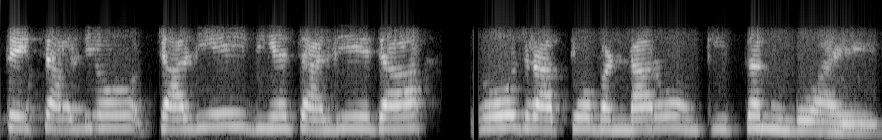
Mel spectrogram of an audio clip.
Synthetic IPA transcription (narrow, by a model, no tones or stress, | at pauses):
t̪et͡ɕaːliot͡ɕaːliːɗĩːə̃t͡ɕaːliːd͡ʑaː | ɾoːd͡ʑɾaːt̪ijobʱɐ̃ɳɖaːɾoʊ̃ŋkiːt̪ənɦũːn̆d̪oaːɦeː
